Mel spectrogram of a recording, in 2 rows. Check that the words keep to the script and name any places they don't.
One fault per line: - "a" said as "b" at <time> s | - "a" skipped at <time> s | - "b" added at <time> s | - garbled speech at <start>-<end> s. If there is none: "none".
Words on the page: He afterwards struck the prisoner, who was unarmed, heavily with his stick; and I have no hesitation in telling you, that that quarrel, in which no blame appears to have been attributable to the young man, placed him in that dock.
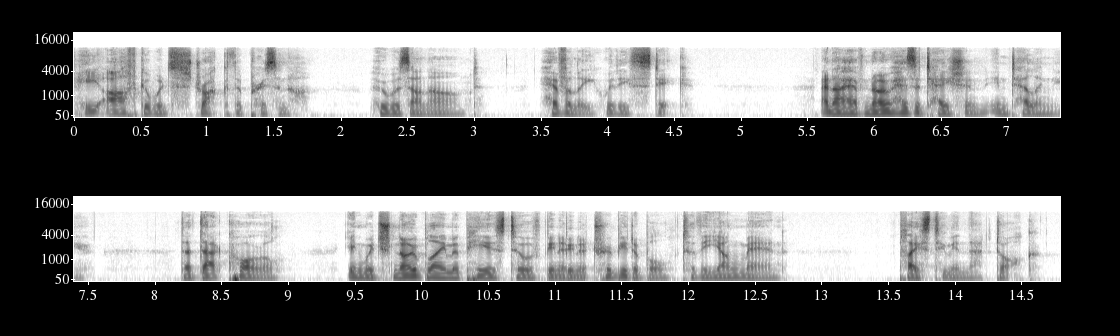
- "been" added at 11.0 s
